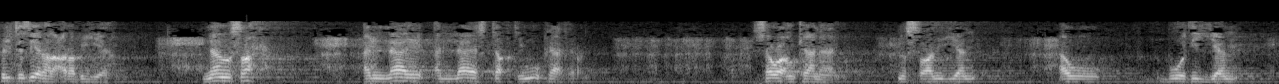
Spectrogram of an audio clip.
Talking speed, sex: 60 wpm, male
